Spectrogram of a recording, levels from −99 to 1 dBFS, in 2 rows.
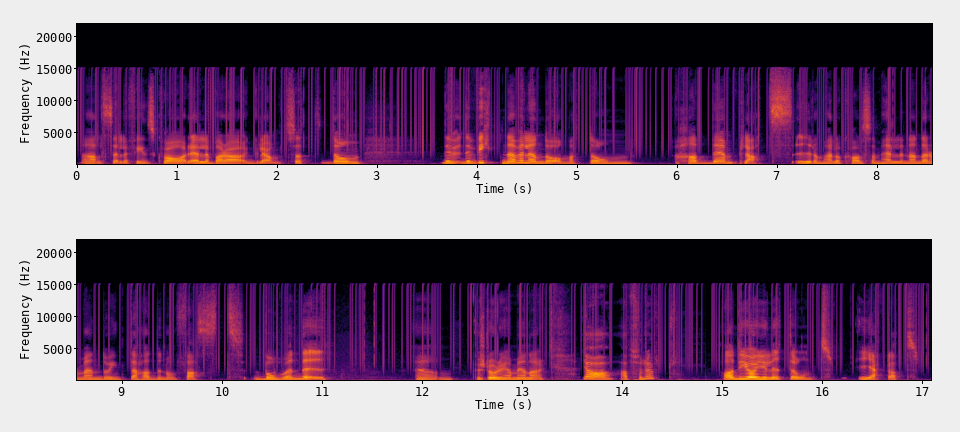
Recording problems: crackle, like an old record; faint; 25 dB below the speech

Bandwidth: 15 kHz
